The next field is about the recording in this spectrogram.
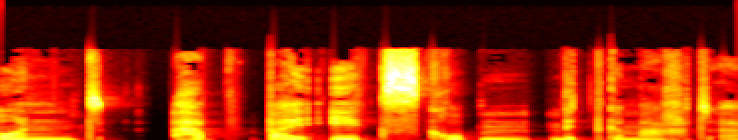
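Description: The recording is dry and close with no echo, capturing a woman with a fairly high pitch. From Siegerland, western Germany. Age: 40s. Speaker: former marketing worker turned alpine herder. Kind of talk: personal life-story interview. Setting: at home on a sofa.

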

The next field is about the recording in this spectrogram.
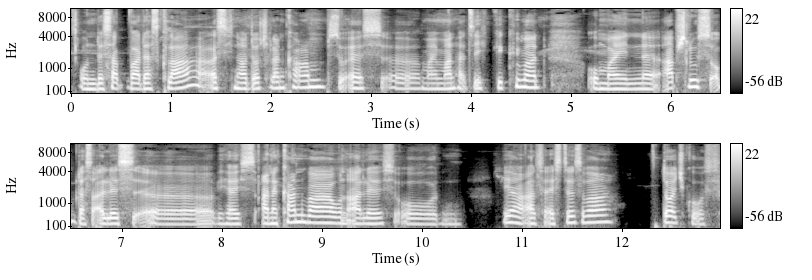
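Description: In a very clean recording with a silent background, a woman with a Malaysian accent talks at a very slow pace and a fairly low pitch with ordinary pitch variation. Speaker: landscape architect and caterer. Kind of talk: interview. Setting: outdoors in a garden. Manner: hesitant, frequent fillers.

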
